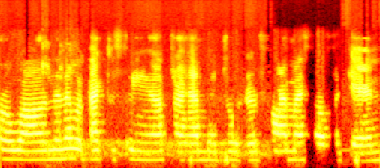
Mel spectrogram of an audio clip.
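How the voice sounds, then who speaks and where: Noticeable background noise sits behind a woman speaking with an Australian accent. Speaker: psychic medium. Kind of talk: interview. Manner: animated.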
